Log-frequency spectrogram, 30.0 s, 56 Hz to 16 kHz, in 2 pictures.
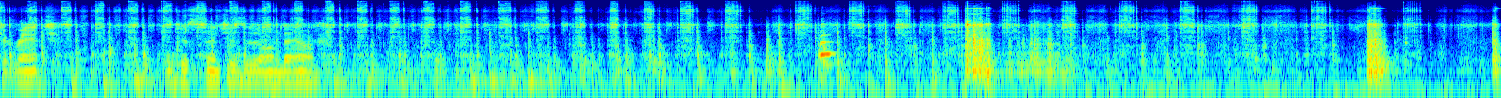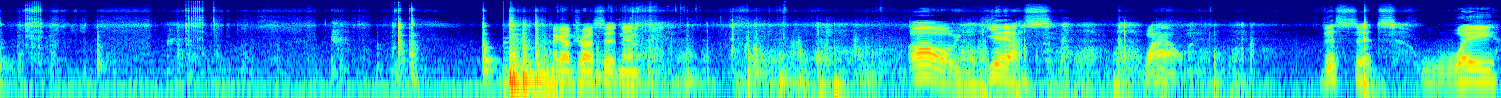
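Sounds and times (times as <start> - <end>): ratchet wrench clicking: 0.0 - 15.8, 16.7 - 17.3.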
